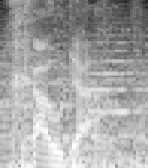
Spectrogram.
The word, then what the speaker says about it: Gouda: This is the way us Dutchies say Gouda, not Gouda.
